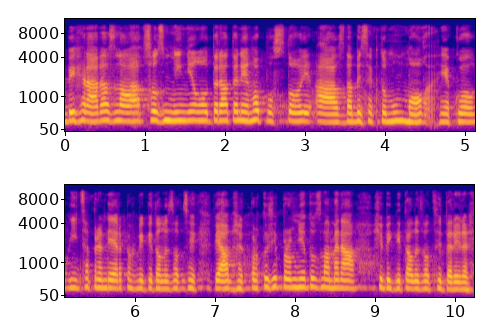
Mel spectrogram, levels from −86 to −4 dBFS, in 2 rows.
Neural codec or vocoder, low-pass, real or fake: autoencoder, 22.05 kHz, a latent of 192 numbers a frame, VITS, trained on one speaker; 9.9 kHz; fake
